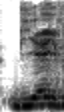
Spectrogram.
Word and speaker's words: BAVE: je vais devoir présenter le modèle bave parce qu'en fait tout part de là behave euh ça s'écrit be a ve ça veut dire se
